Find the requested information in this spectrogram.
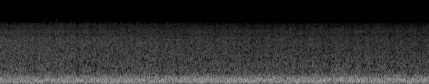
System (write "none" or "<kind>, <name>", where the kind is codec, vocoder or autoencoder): none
